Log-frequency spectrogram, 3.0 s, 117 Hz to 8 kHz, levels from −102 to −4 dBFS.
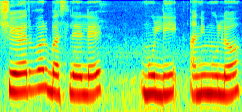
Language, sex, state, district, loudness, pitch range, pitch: Marathi, female, Maharashtra, Chandrapur, -14 LUFS, 230-250 Hz, 235 Hz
